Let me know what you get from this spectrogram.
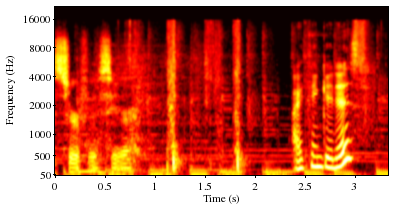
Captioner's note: crunching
